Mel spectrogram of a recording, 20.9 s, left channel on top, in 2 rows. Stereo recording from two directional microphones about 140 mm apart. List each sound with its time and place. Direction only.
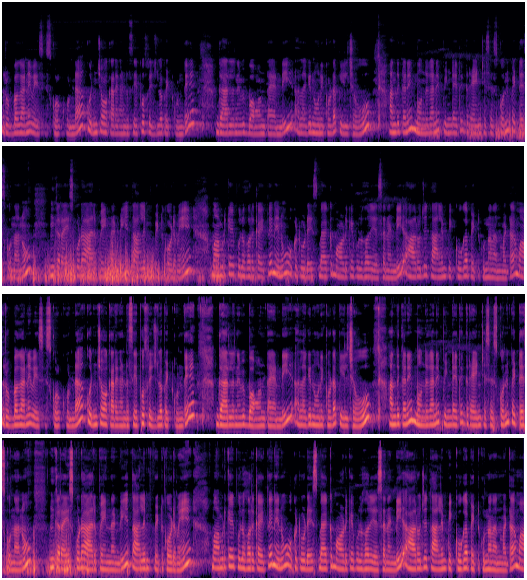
0.0 s a woman's voice: 45° right (ahead or behind)
14.7 s a woman's voice: 25° right (ahead or behind)
14.9 s a woman's voice: 35° right (ahead or behind); by 20.7 s 55° right (ahead or behind)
